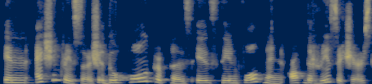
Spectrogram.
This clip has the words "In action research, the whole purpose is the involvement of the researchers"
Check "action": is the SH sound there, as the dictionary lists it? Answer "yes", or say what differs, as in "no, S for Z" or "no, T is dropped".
yes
